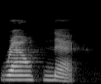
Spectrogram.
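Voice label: "round neck", English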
